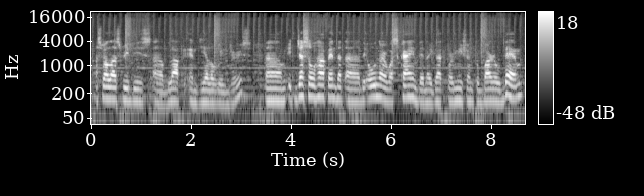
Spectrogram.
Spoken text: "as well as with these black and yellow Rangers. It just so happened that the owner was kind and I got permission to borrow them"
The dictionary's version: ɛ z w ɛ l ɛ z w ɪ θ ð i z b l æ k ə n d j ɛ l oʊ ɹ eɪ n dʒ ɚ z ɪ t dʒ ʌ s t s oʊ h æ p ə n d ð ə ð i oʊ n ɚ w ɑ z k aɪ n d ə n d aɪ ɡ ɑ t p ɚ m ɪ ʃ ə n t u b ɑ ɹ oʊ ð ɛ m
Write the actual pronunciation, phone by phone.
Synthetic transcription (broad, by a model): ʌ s w ɛ l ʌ s w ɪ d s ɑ b l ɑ k ə n d j ɛ l oʊ ɹ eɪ n dʒ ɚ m ɪ t dʒ ʌ s t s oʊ h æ p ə n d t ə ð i oʊ n ɚ w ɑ s k aɪ n d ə n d aɪ ɡ ɑ t p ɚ m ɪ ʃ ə n t u b ɑ ɹ oʊ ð ɛ m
